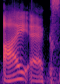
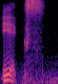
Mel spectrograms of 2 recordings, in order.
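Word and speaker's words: IX: our own paths oh she pronounces it I ex and not X it seems that my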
